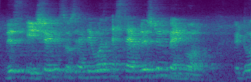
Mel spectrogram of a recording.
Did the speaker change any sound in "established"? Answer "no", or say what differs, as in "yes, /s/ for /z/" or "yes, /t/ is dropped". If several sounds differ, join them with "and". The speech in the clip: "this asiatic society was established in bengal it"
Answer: no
